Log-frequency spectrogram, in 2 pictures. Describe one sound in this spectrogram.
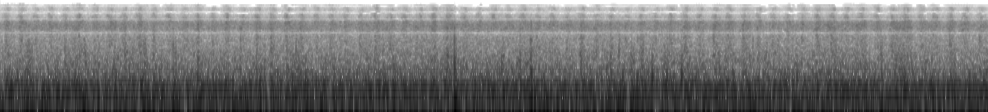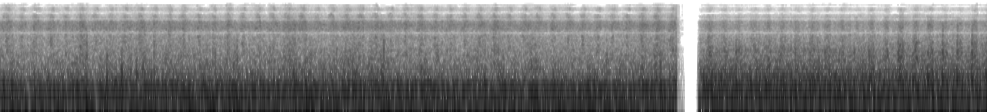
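A helicopter engine and rotor roar steadily up close.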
